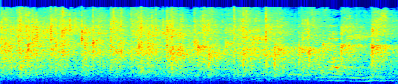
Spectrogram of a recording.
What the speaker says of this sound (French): On va applaudir pour tous les autres.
